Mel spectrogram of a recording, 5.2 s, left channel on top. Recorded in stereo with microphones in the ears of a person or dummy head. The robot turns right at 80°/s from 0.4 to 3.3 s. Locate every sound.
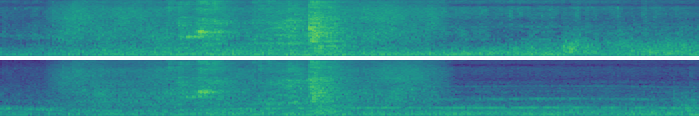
1.2 s a dropped coin: 20° left, 1.5 m; by 2.6 s 130° left, 1.5 m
